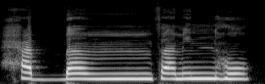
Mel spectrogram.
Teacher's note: وَأَخْرَجْنَا، کلمت حبن میں با پہ تشدید ہے تو ہم دو حرف کے برابر با کو پڑھیں گے، اور کیونکہ اس پہ تنوین زبر ہے پھر حرف الفاء آتا ہے کلمت فمنہ، فا حروف الاخفاء میں سے ہے تو ہم یہ حکم کو غنہ کے ساتھ ادا کریں گے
